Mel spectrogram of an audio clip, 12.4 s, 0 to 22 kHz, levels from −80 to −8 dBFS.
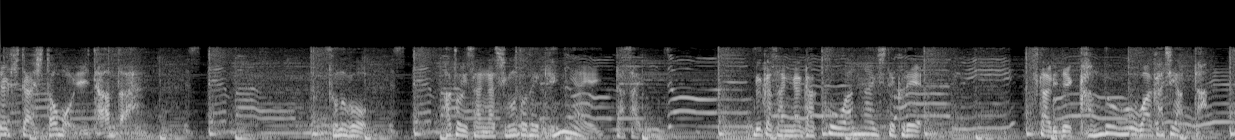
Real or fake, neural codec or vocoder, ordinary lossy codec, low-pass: real; none; none; 5.4 kHz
